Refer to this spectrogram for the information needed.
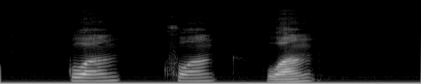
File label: "ueng", wu chinese; 吴语; 滚困混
